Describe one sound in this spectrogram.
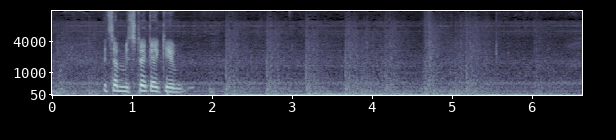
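A robot's beam weapon fires with a low, steady rumble.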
